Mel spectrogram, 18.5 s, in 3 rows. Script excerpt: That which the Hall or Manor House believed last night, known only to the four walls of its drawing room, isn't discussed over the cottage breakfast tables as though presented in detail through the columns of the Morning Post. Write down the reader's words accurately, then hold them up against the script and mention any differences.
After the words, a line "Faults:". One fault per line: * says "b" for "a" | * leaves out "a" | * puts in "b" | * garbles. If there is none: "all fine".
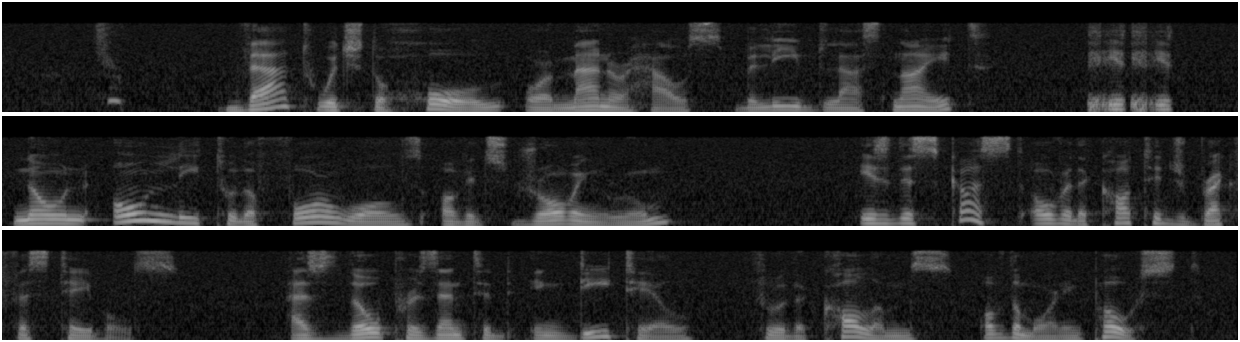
That which the Hall or Manor House believed last night, known only to the four walls of its drawing room, is discussed over the cottage breakfast tables as though presented in detail through the columns of the Morning Post.
Faults:
* says "is" for "isn't"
